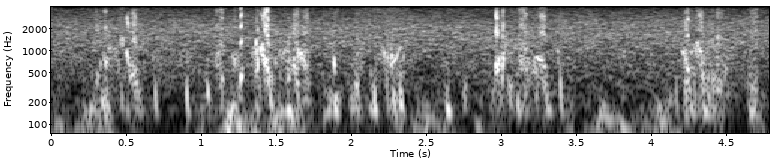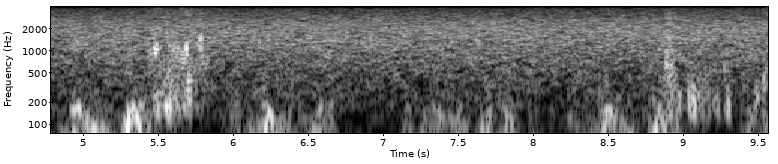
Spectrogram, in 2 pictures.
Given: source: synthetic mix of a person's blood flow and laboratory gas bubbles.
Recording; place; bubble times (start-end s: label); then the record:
Doppler ultrasound of blood flow; precordium
0.27-0.76 s: bubbles
0.86-0.96 s: bubbles
1.00-1.06 s: bubbles
1.08-1.75 s: bubbles
1.81-2.39 s: bubbles
2.62-2.71 s: bubbles
2.74-2.80 s: bubbles
2.92-3.45 s: bubbles
4.15-4.74 s: bubbles
5.42-5.85 s: bubbles
8.85-9.34 s: bubbles
9.46-9.57 s: bubbles
From the record:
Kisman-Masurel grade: 333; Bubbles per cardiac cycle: rolling drumbeat, 9 or more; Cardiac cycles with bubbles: 50 to 99%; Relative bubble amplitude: loud (0.450 to 0.775); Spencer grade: 3 (all of the cardiac periods contain showers or single bubble signals, but not dominating or overriding the cardiac motion signals); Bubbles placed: anywhere in the cardiac cycle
